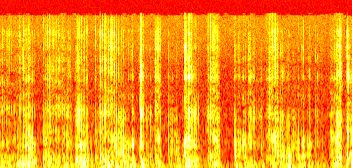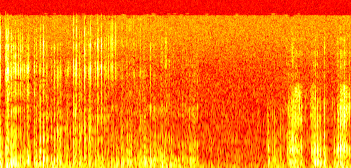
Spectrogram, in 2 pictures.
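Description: The pointed tail of a black comb scrapes and scratches purple holographic chunky-glitter fabric stretched over a rounded padded surface. It makes a dense, gritty run of rapid scratchy strokes with a low rumbly body. The strokes quiet down briefly near the end, then pick up again in a few final sharp scrapes.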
